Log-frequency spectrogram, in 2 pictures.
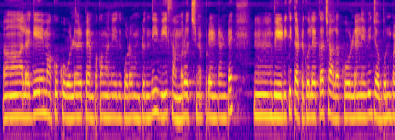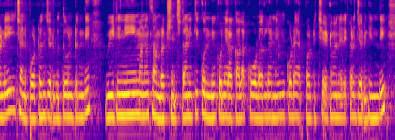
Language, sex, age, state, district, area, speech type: Telugu, female, 18-30, Andhra Pradesh, Guntur, urban, spontaneous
